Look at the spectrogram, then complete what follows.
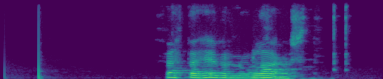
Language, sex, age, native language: Icelandic, female, 30-39, Icelandic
